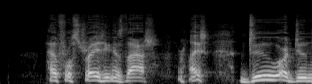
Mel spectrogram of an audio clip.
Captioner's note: laughing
